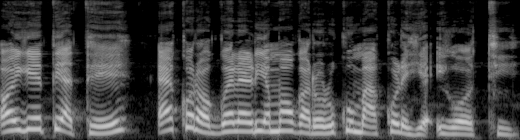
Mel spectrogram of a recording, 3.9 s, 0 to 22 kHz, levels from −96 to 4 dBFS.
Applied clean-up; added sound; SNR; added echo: none; none; none; none.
